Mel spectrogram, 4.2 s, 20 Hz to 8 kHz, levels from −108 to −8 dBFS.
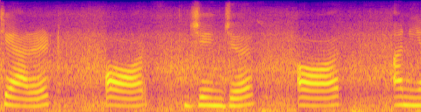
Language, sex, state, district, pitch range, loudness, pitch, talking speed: Hindi, female, Chandigarh, Chandigarh, 195-210 Hz, -14 LUFS, 205 Hz, 85 wpm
